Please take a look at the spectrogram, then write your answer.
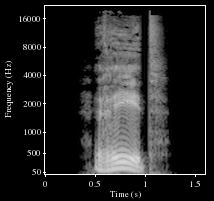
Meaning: alternative form of Ried: 1. reed as vegetation 2. reed as thatching
- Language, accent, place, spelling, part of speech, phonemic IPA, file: German, Germany, Berlin, Reet, noun, /ʁeːt/, De-Reet.ogg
